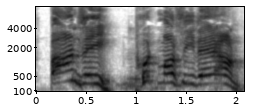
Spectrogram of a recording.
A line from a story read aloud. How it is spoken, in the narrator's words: yelling out the kitchen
